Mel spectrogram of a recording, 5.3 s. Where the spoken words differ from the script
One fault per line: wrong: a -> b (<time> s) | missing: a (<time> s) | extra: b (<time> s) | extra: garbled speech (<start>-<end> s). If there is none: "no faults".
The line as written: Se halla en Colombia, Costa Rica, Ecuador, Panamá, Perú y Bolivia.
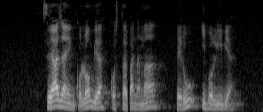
missing: Rica Ecuador (2.5 s)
